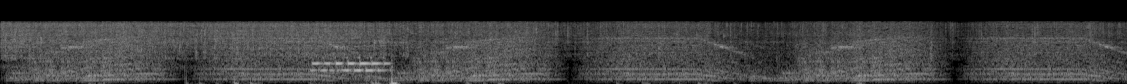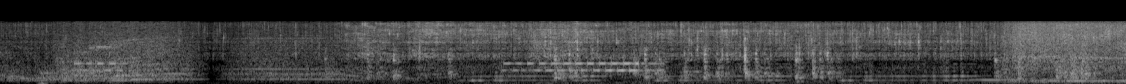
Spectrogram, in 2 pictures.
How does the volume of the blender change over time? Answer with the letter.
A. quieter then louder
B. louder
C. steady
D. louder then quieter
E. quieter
E.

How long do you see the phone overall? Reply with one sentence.
You can hear the phone for 3 seconds altogether.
